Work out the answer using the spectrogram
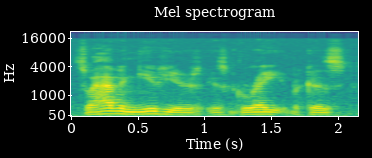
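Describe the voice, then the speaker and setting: Hosting a tabletop game stream as its game master, this man jokes around, laughs often and swears freely in a casual way. He speaks at a normal pace in a voice on the low side.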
